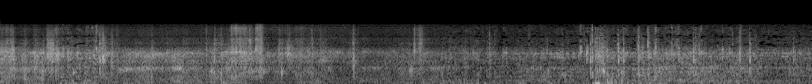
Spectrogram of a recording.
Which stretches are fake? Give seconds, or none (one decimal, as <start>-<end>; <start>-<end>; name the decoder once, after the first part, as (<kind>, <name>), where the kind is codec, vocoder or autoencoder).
0.0-0.6 (codec, ZipCodec); 1.0-4.4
